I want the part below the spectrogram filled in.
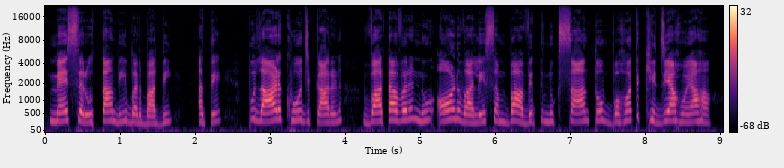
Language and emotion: Punjabi, disgusted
